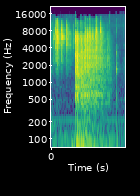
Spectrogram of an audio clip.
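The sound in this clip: A hundred-sided die rolls across a surface: a rattling clatter of under a second, then one brief click as it comes to rest.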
